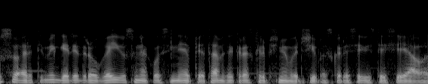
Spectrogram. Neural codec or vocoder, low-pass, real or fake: none; 5.4 kHz; real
